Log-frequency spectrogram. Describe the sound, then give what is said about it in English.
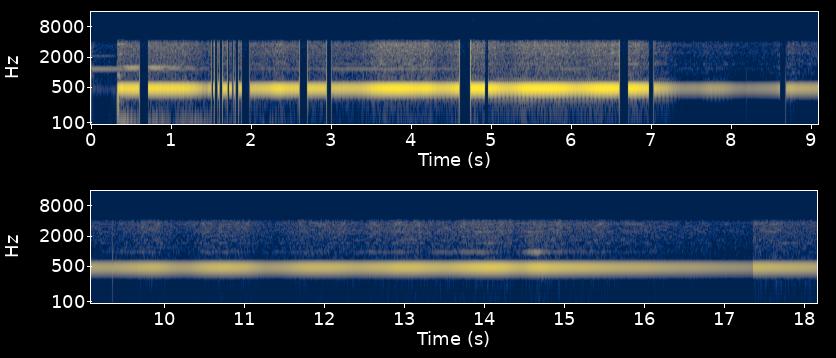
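A crystal singing bowl rings with one pure, steady tone that sustains for the whole stretch, with scattered clicks and knocks over the first few seconds before it continues alone. “You can hear the crystal? I can hear that one, yes.”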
